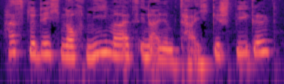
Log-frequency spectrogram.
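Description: A woman voicing a gentle, wise female blue flower in a storybook, patiently explaining things. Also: fairly high pitch, lively intonation, a little slow, vocal fry, breathy edge, voice pushed up, full character voice.

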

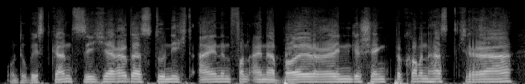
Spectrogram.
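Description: A man playing a sceptical male raven in a storybook, slow and probing, with a croak between his words. The voice sits only a little above a man's usual pitch. The recording is dry. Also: level tone, fairly bright tone, no room sound, natural voice. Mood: suspicious. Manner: suspicious, probing, croaking "kra".

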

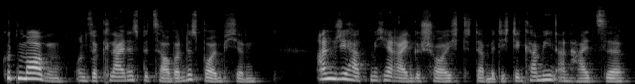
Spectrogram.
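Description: A woman's voice: deep voice, lively intonation, normal speed. A woman reading the lines of a kind, proud young father in a Christmas story. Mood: gentle. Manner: gentle, affectionate.

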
